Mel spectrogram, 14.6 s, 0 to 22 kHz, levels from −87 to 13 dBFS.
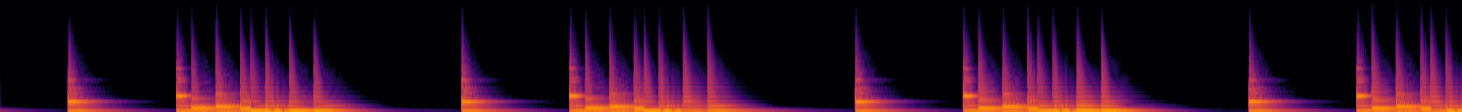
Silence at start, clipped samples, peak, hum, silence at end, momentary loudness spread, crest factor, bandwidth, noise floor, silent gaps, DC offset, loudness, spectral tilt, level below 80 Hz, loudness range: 0.7 s; under 0.1%; -6 dBFS; none; 0 s; 15 LU; 12 dB; 4.5 kHz; -75 dBFS; none; under 0.1%; -17 LUFS; -10.5 dB/octave; -26 dBFS; 3 LU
